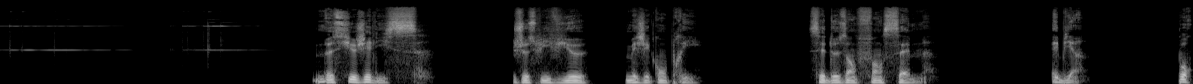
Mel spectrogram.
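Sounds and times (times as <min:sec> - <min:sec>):
electric doorbell ringing with trilling metallic strikes: 0:00.0 - 0:03.0
speech: 0:03.2 - 0:04.4, 0:05.2 - 0:07.0, 0:08.1 - 0:09.4, 0:10.5 - 0:10.9.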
